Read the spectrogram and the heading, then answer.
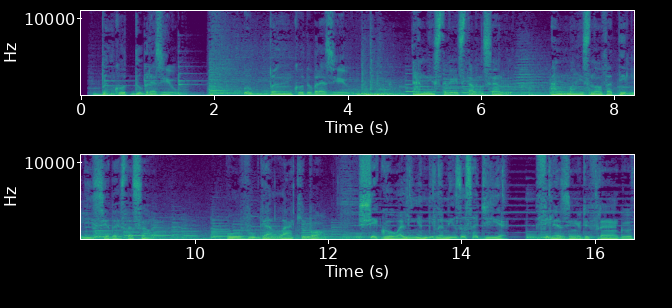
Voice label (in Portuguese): locutor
